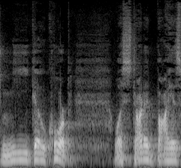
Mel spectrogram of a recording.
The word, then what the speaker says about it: Mego: response to overwhelming demand Migo pronounced me go Corp was started by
